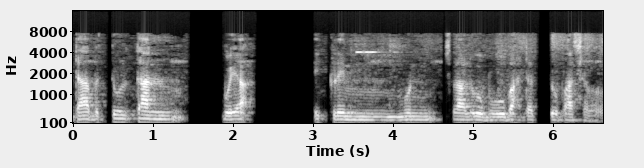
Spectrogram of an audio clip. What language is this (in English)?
Central Melanau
